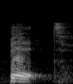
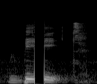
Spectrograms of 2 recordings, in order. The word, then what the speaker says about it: bit: of this word okay this word is pronounced bit okay not beat okay this bit this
